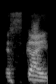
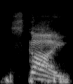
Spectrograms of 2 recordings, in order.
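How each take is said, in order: First: An extra vowel is added before the s. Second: The word starts directly with the s. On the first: The speaker calls it wrong. "They insert E" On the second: The speaker calls it right. "It's sky"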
